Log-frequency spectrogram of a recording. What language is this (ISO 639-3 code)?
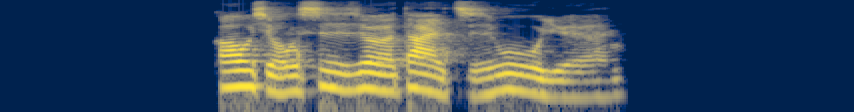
zho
